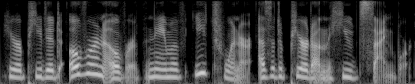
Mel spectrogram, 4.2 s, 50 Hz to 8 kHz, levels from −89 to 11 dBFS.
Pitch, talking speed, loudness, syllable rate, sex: 235 Hz, 245 wpm, -20 LUFS, 6.7 syllables/s, female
